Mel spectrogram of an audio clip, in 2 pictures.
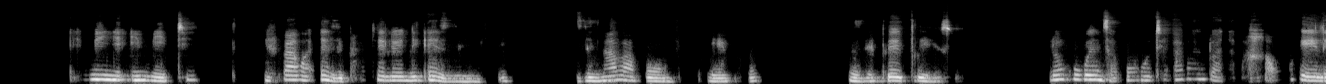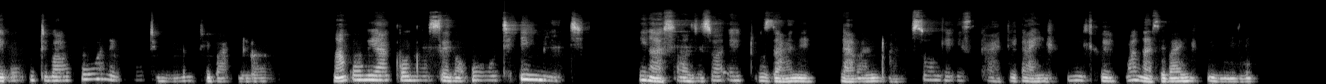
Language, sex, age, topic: North Ndebele, female, 50+, health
